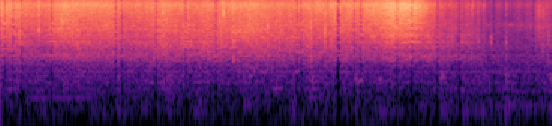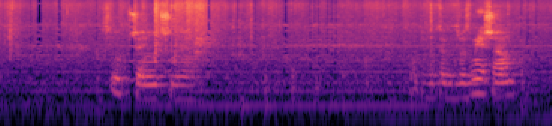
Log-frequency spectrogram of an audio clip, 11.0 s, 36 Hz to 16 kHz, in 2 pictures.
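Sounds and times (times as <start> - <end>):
grain pouring from plastic bag: 0.0 - 4.9.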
